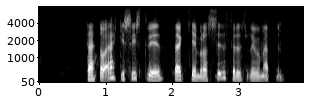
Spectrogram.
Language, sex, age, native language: Icelandic, male, 20-29, Icelandic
